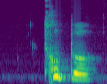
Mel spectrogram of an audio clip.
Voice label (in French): "Troupeau", French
